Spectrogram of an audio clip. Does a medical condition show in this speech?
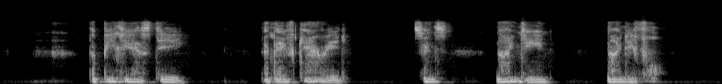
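Yes: vocal cord paralysis.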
